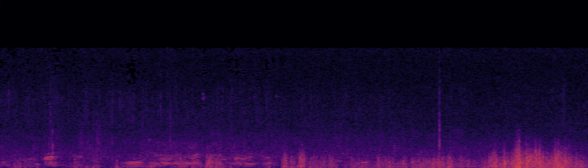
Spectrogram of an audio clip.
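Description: A horse canters with soft hoofbeats thudding on grass.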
